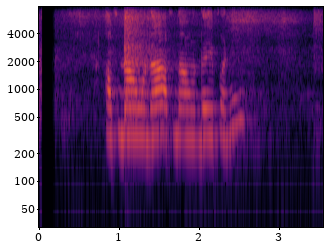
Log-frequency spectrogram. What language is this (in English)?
Nepali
